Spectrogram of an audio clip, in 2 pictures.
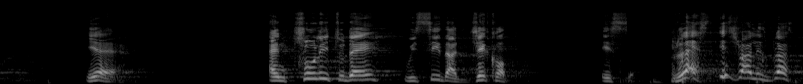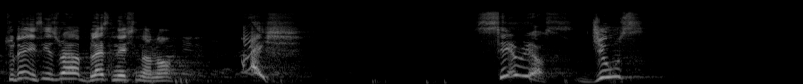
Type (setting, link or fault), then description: setting, large echoing room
